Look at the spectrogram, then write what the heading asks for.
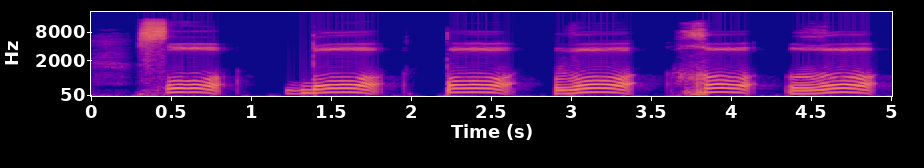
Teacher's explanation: Kalau dia seperti vokal O, maka dia huruf yang tebal, maka tebalkan pelafalannya. Contoh yang tebal, sho, Do, tho, do, kho, gho, d, dan yang lainnya.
